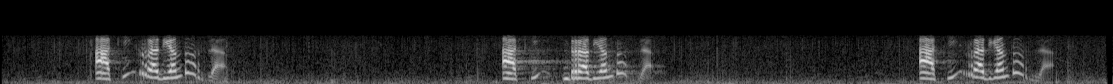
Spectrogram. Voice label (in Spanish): locutora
